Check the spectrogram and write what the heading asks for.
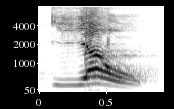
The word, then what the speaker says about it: YAU: Vídeos é o que não vai faltar para você perceber que a verdadeira pronúncia destas três letras sagradas é Yao.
